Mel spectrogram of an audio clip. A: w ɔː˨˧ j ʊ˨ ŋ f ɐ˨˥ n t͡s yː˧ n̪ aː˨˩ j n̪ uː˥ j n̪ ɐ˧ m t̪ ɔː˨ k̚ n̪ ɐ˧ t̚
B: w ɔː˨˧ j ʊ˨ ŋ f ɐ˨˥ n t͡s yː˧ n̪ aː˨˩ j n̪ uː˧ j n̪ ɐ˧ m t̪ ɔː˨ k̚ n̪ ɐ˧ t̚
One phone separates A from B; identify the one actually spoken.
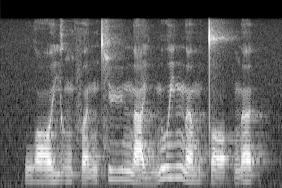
A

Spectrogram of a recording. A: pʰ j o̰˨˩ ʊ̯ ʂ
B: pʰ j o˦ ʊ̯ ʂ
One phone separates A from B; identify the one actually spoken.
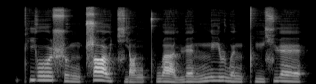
B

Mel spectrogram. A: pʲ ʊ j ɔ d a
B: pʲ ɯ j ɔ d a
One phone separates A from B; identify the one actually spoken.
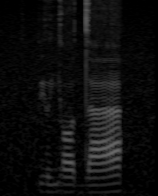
A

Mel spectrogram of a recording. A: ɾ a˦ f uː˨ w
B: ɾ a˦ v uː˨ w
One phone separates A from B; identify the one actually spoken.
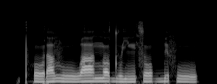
B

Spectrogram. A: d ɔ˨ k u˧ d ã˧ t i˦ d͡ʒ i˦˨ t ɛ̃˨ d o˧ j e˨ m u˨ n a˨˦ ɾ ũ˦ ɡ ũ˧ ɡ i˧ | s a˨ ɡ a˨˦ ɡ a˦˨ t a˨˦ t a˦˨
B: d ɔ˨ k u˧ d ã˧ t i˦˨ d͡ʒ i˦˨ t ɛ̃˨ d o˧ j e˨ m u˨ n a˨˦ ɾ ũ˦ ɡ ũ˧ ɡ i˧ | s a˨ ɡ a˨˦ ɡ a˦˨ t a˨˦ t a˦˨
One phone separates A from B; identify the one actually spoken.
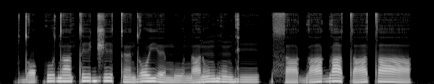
A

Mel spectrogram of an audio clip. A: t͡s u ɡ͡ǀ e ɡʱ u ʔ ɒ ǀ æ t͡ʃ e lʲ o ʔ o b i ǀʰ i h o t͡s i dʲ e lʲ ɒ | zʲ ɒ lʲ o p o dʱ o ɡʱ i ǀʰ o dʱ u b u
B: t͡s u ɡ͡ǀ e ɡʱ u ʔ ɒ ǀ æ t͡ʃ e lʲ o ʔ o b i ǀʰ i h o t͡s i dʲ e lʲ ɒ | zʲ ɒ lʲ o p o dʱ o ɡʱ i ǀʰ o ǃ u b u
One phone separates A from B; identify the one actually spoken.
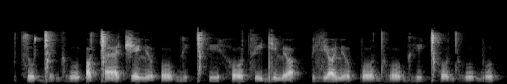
A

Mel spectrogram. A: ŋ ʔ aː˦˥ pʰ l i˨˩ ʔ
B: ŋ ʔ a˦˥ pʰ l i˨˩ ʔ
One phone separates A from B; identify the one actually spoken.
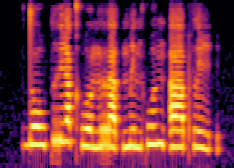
A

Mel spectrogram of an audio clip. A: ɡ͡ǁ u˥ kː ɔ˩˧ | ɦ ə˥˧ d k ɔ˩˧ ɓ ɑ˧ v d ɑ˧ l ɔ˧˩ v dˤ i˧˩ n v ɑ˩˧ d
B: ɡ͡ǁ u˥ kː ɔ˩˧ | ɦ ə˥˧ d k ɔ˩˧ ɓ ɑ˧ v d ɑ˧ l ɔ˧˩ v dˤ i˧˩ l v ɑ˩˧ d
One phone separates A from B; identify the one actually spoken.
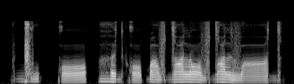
B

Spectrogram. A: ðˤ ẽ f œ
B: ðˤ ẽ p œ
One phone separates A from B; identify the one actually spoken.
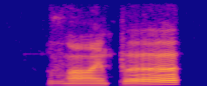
B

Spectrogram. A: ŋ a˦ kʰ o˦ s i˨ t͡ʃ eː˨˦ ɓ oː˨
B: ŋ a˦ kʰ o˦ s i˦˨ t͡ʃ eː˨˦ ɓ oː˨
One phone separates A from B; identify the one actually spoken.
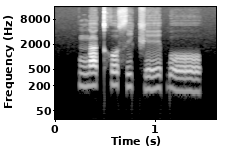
A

